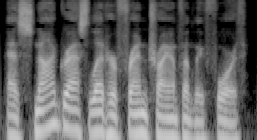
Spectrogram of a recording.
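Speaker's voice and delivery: usual speaking voice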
